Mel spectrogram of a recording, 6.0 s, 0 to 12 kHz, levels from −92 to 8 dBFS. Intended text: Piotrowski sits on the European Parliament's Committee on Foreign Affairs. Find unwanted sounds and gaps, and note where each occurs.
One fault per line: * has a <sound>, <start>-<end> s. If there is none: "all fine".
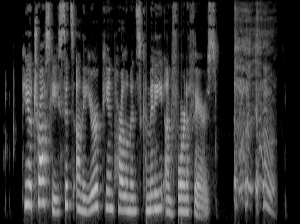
* has a cough, 4.7-5.5 s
